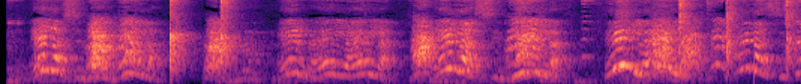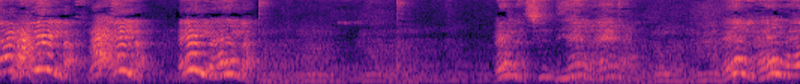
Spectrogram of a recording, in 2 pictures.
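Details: Angry Yorkshire Terrier giving a run of high, arching yaps and whiny barks in bursts about every second and a half, with pauses between bursts, while a person's voice talks over it indoors.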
